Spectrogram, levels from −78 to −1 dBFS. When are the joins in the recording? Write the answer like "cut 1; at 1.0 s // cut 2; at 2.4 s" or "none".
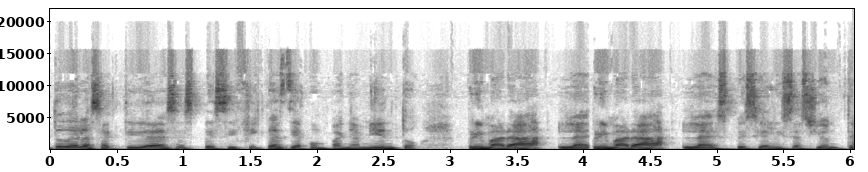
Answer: cut 1; at 4.0 s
